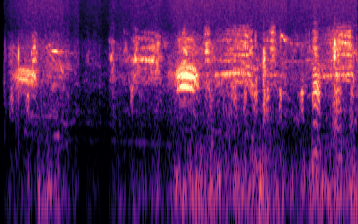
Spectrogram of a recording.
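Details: Ducks swimming in a swimming pool quack in short nasal bursts, several overlapping across a few seconds, over a low rumble of splashing water.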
